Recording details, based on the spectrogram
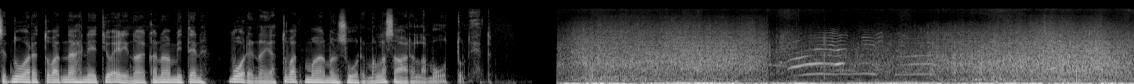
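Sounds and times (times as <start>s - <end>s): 
speech: 0.0s - 5.0s
gentle waves washing against a harbor shore: 5.6s - 11.3s.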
